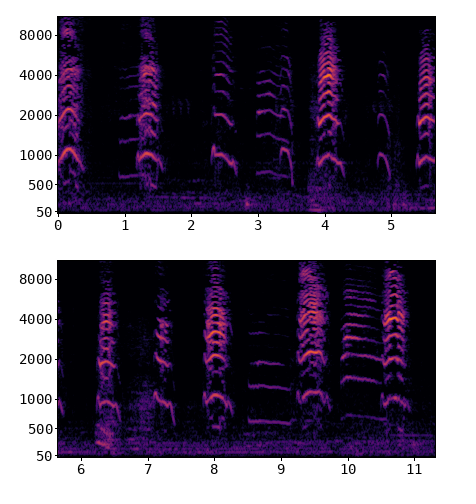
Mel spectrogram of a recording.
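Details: Rescued kitten meowing repeatedly indoors, about ten rising-falling high-pitched mews spaced roughly one second apart, each with clear harmonics, over faint background hum.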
